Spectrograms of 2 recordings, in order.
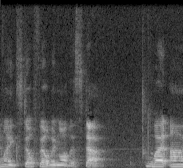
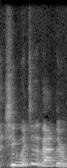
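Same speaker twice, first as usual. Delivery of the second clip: laughing; 7 semitones higher, 4 dB louder than usual. Real, not acted. Laughing while retelling.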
